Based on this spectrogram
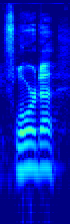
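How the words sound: It is said with an American pronunciation. This is how locals of the state say it. "I'm from Florida. That's the way I say Florida"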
